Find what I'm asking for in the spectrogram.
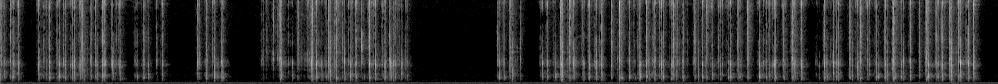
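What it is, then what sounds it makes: Plastic mechanical keyboard. Fingertips of both hands type rapidly on a white mechanical computer keyboard with plastic keycaps and red backlight. The result is a dense stream of bright, sharp clicks in bursts, with a pause of about a second and a half midway. A faint steady low hum runs underneath throughout.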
